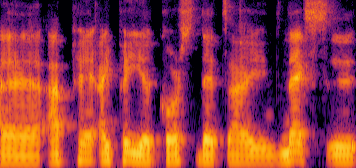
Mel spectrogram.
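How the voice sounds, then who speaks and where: A man with a Portuguese accent speaks very slowly. His pitch is medium and his intonation fairly even. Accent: Portuguese accent, non-native English. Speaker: real estate agent. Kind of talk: interview. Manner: halting, many fillers and repetitions.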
